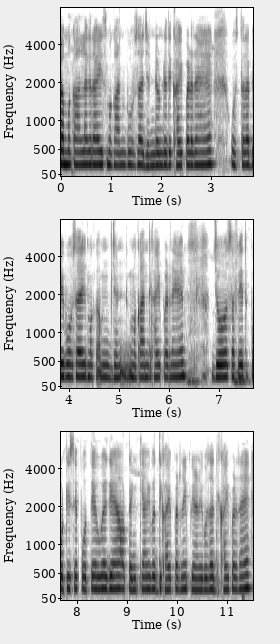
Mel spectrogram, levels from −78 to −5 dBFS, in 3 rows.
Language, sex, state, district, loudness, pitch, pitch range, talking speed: Hindi, female, Uttar Pradesh, Hamirpur, -19 LUFS, 215 Hz, 215-220 Hz, 260 wpm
